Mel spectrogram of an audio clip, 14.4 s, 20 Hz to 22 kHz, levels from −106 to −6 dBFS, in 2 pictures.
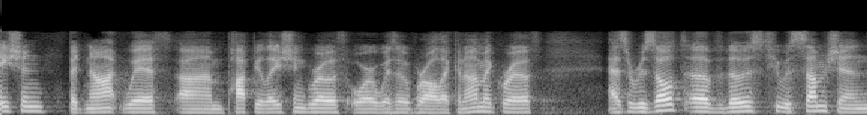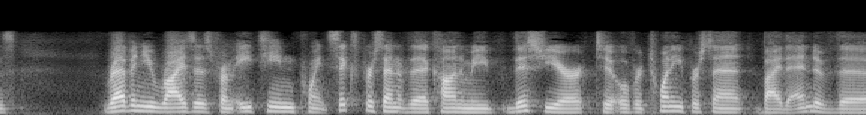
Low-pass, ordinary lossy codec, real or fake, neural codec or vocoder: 7.2 kHz; MP3, 64 kbps; fake; codec, 24 kHz, 0.5 kbps, DualCodec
